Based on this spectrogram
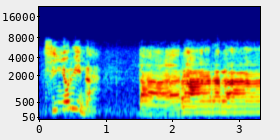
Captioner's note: humming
